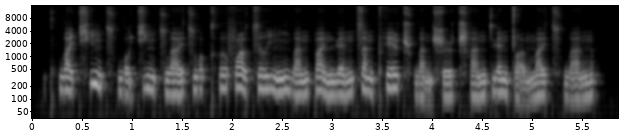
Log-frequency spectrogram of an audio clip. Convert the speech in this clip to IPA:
kʰ w ä˧˥ t͡ɕʰ i˥˩ ŋ t͡sʰ w ɔ̰˨˩ t͡ɕ i˥˩ ŋ t͡s w a˧˥ ɪ̯ t͡s w ɔ˥˩ kʰ ɤ˥ f ɑ˥˩ ʊ̯ t͡s ɹ̩˥ i˧˥ ŋ m w a˧˥ n p a˥˩ ɪ̯ n̪ ɥ ɛ˧˥ n t͡s a˥˩ n pʰ e˥ ɪ̯ ʈ͡ʂʰ w a̰˨˩ n ʂ ɻ̩˧˥ ʈ͡ʂʰ a˧˥ n t̪ ɥ ɛ˥˩ n t̪ ɑ̰˨˩ ʊ̯ m a˥ ɪ̯ t͡sʰ w a˧˥ n

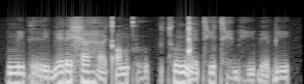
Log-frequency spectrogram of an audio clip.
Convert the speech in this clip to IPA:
m i˧ p r i˨ b e˦ ɾ e˦ x æ˦ ɦ æ˨ kʼ ɒ˦ m kʼ ṳ˧ | tʰ u˦ ŋ͡ǃ e˨ tʰ i˦ tʰ e̤˧ bʱ i˨ ɓ e˨ ɓ i˦

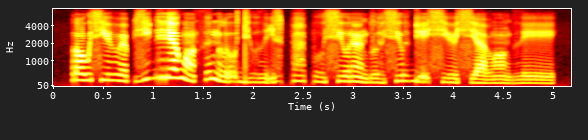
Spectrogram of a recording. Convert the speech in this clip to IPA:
ɾ ɔ˧ w sʲ ø˧ β œ˨˩ p zʲ e˥ ɡ rʲ a˥ w ɔ̃˨˩ θ ə̤˥˨ n l o̰˥˨ dʲ o̤˨˩ ð ḭ˧ z p a̤˥ p o̤˧ sʲ o˧ ɾ œ̃˨˩ ɡ l ə̤˨˩ sʲ w ə̤˥ ɡ ḛ˥ sʲ ø˨˩ sʲ a˨˩ β ɔ̃˨˩ ɡ ð e˨˩

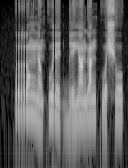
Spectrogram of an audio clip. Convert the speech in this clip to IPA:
r ɔ˦ ŋ n ã˨ kʷ ɛ˦ ɾ eː˨ ɡ͡b e˨ j ã˦ ɡ a˦ ŋ kʷ a˨ ʃ o˦

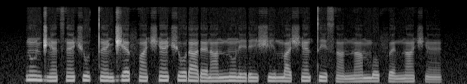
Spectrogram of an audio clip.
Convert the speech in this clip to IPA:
ɾ ũ˧ d͡ʒ ɛ̃˨ s ɛ̃˨˦ ʃ u˧ t ɛ̃˧ d͡ʒ ɛ˦ f ã˧ ʃ ɛ̃˦ ʃ o˦ ɾ a˧ ɾ ɛ˧ ɾ ã˦ n ũ˦˨ ɾ i˨˦ ɾ i˧ ʃ i˧ m a˧ ʃ ɛ̃˦ t i˦˨ s ã˨ n ã˨˦ m o˧ f ɛ˨ n ã˧ ʃ ɛ̃˨

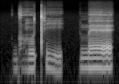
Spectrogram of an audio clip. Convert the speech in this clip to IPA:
ɡʱ õ tʼ i | m ɛ

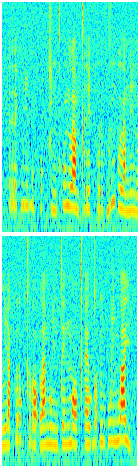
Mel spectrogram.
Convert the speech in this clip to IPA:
r e˦˥ k̚ b iː˦˥ b o˨˩ k̚ f o˦˥ k̚ t͡ɕ ɯ˩˦ ŋ kʰ u˥˩ n l a˨˩ m t r i˨˩ t̚ p r ɯ˨˩ k̚ d ɯ˥˩ ŋ p l ɯ˨˩ a̯ n iː˨˩ n l i˨˩ a̯ k r o˥˩ k̚ t r ɔ˨˩ ʔ l a˧ n w i˧ n t e˦˥ n m ɔː˧ kʰ ɛː˦˥ w d ɔ˥˩ ʔ ŋ u˦˥ ʔ w i˦˥ n w a˥˩ j

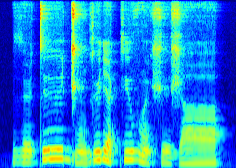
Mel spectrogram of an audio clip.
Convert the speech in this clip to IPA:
ð ø˩ t ɨː˥ d͡ʒ ə̃˩ ɡ ʉ˥ ɾʲ a˩ kʲ u˥ v ə̃˩ ʃ ɨ˩ ʒ aː˩

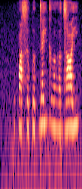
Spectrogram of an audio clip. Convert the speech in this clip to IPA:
p ʊ p ɑ s ə p ə p d̪ æ j ɡʱ ʌ ɦ ʌ d͡z ɑ j

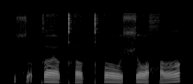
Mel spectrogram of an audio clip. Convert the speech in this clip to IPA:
sʷ ɛ̰ q æ qʰ ɜ qʰ ɔ ʃ ɒ ħ ɑ

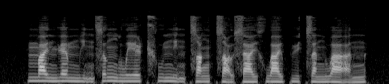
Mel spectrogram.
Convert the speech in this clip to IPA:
m a˥˧ ɪ̯ n̪ ɥ ɛ˥˩ m ḭ˨˩ n s ɤ˥˩ ŋ l w e˧˥ ɪ̯ ʈ͡ʂʰ u˥ n̪ ḭ˨˩ n t͡s ɑ˧˥ ŋ t͡s ɑ̰˨˩ ʊ̯ s a˧˥ ɪ̯ x w a˧˥ ɪ̯ p y˧˥ t͡s a˧˥ n w a̰˨˩˦ n

